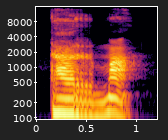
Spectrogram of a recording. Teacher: Ujung lidah digigit dikasih abab Dharma.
